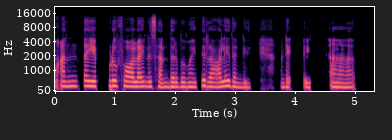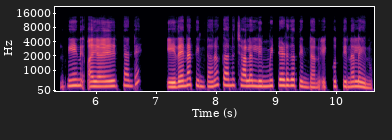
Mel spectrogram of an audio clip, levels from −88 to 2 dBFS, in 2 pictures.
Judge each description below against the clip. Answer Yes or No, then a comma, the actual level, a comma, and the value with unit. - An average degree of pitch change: Yes, average, 3.2 semitones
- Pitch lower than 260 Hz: Yes, high, 235 Hz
